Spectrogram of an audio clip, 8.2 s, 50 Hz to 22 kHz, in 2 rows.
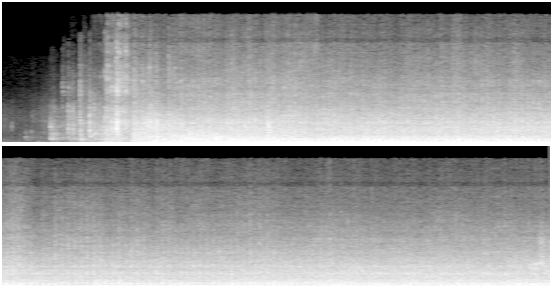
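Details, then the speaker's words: Troy Bilt 2410 snow thrower after no-start repair, started on choke at 3/4 throttle. The small single-cylinder engine catches within a second and runs steadily with no misses. Running well, but contaminated oil is still to be changed. "Okay, so the engine is running very good."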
